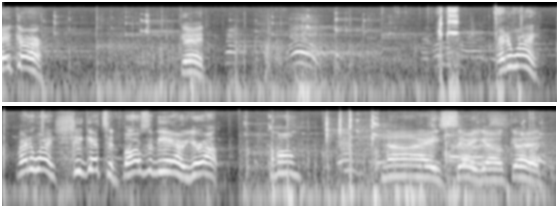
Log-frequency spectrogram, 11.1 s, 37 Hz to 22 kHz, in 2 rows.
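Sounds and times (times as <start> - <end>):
basketballs bouncing on hardwood: 0.0 - 11.0.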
